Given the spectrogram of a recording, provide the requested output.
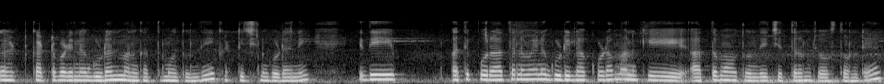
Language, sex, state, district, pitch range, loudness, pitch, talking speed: Telugu, female, Andhra Pradesh, Chittoor, 175-210 Hz, -15 LUFS, 195 Hz, 110 wpm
